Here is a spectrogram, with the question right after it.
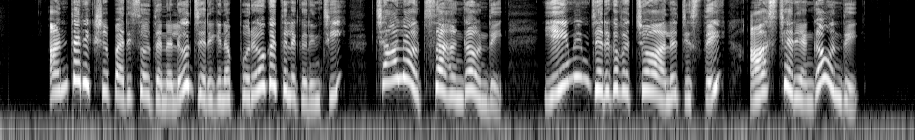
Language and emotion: Telugu, happy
